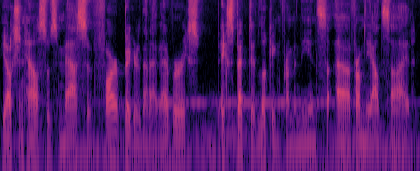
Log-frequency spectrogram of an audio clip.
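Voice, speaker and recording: A man's voice: low voice, fairly even intonation, normal speed, background noise, natural voice. Man reading as an uneasy, frank young girl. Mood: uneasy, earnest. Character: frank, uneasy teenage girl telling a story.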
